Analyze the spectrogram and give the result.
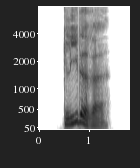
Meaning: inflection of gliedern: 1. first-person singular present 2. first/third-person singular subjunctive I 3. singular imperative
- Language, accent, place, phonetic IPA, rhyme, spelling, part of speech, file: German, Germany, Berlin, [ˈɡliːdəʁə], -iːdəʁə, gliedere, verb, De-gliedere.ogg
